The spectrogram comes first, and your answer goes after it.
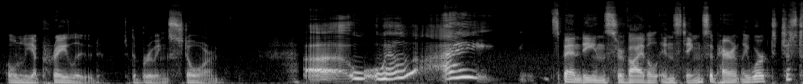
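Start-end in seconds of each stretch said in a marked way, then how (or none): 3.0-4.9 much higher, panicked stammer cut short; a cornered man scrambling for an excuse; frightened stammer. A narrator's reading. Director Spandine stammering in fear at the furious vice admiral, much higher. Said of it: "he stammered for an excuse".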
